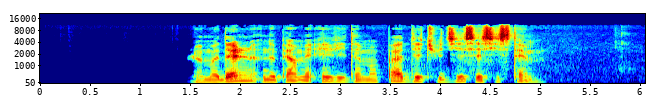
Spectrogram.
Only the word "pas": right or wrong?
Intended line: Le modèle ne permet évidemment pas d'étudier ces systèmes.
right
